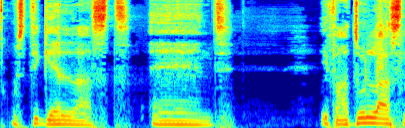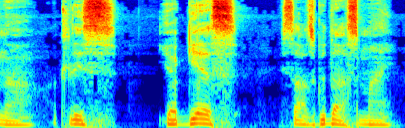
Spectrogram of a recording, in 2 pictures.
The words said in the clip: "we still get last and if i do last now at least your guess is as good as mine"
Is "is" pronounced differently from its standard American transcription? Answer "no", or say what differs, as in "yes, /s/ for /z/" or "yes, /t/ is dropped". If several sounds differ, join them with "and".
yes, /s/ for /z/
